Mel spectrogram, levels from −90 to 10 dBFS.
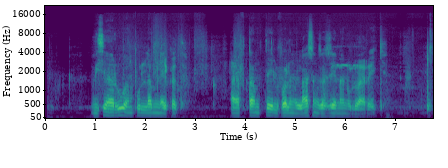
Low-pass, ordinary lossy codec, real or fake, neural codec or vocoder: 19.8 kHz; none; fake; vocoder, 44.1 kHz, 128 mel bands every 512 samples, BigVGAN v2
